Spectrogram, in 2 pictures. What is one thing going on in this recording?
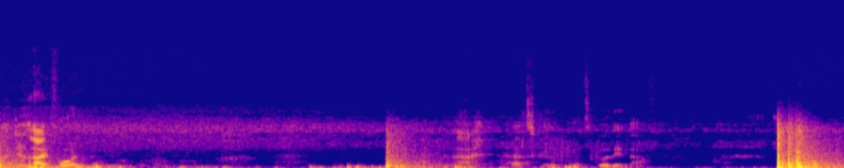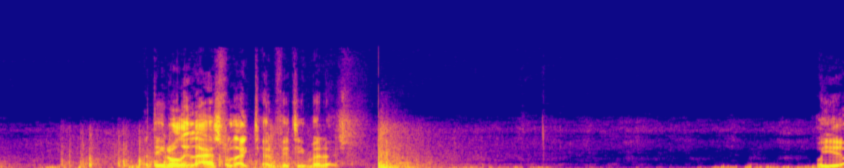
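Fireworks bang and crackle in the night sky.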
